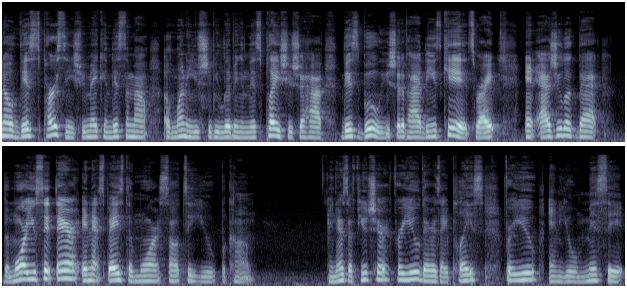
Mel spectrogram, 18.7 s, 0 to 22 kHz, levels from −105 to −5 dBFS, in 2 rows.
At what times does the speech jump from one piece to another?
0:17.5

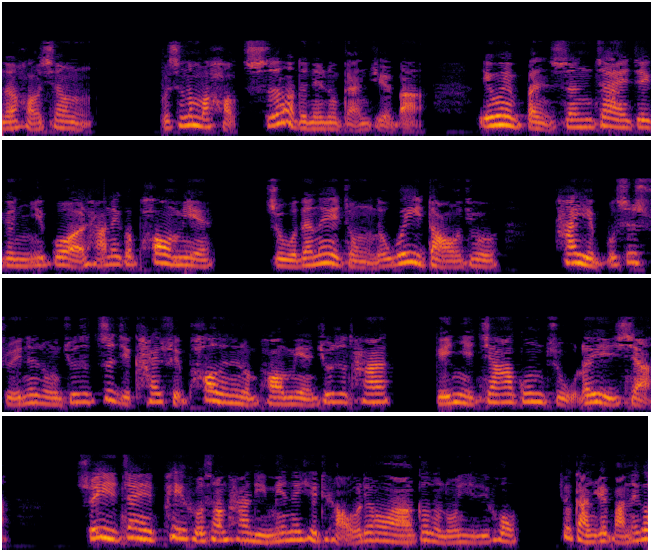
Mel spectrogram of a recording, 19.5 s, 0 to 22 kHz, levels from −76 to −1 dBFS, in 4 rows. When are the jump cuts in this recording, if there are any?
none

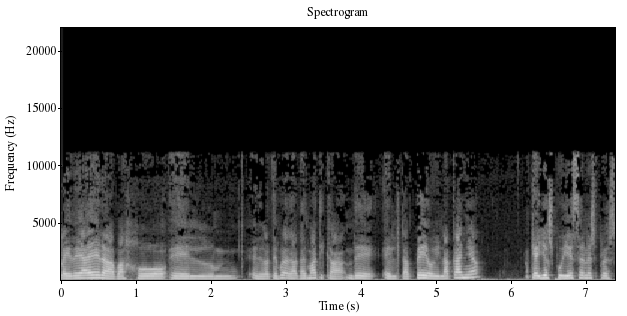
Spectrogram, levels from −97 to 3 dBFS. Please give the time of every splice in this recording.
none

